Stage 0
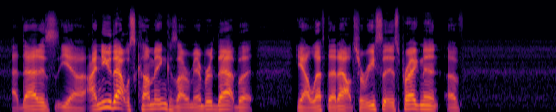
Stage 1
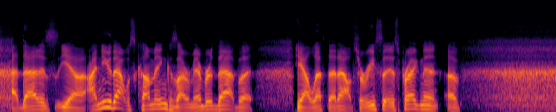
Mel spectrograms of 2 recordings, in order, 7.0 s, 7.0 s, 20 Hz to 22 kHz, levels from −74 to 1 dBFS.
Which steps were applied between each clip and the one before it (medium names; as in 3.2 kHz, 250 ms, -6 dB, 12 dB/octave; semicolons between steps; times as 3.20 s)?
low-pass 4.5 kHz 12 dB/octave; resonant high shelf 2 kHz -10.5 dB, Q 3; three bands compressed up and down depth 100%; trim +2.5 dB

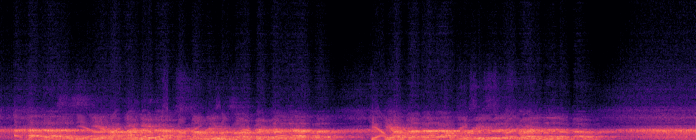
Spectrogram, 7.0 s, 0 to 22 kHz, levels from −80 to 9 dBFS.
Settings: waveshaping leveller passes 1; plate-style reverb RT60 1.5 s, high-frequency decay 0.55×, pre-delay 120 ms, DRR -6 dB; trim -6.5 dB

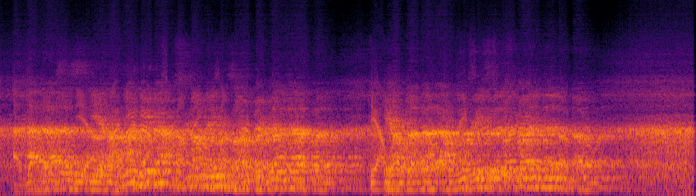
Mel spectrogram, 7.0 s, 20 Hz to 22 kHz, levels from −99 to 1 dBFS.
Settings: delay 561 ms -13 dB; trim -8 dB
